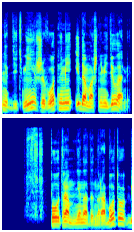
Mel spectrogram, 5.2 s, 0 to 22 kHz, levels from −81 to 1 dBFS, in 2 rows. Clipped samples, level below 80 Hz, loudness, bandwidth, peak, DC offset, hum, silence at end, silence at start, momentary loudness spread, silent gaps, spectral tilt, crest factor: under 0.1%; -66 dBFS; -20 LUFS; 16 kHz; 0 dBFS; under 0.1%; none; 0 s; 0 s; 11 LU; 2.57-3.00 s; -4.5 dB/octave; 20 dB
